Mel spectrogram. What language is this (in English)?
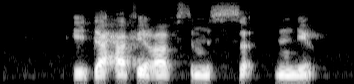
Kabyle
